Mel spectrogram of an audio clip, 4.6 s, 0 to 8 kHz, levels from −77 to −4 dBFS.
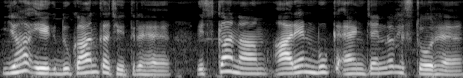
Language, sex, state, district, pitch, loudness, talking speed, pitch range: Hindi, male, Bihar, West Champaran, 190 Hz, -18 LUFS, 180 wpm, 175-225 Hz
